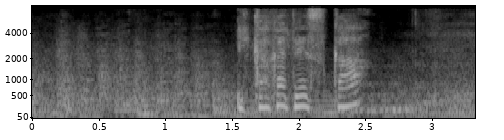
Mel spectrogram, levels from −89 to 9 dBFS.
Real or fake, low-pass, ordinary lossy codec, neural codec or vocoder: fake; 7.2 kHz; none; vocoder, 44.1 kHz, 128 mel bands, Pupu-Vocoder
